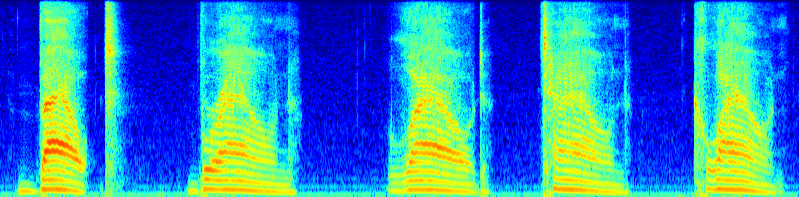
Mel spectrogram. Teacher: The ah sound kind of glides into the oo. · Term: diphthongs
